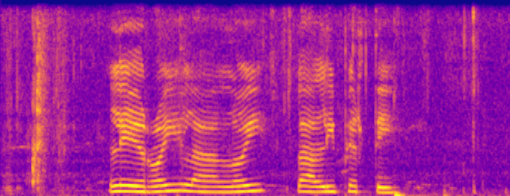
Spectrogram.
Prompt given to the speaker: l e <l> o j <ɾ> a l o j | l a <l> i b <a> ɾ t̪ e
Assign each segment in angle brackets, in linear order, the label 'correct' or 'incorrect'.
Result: incorrect, incorrect, correct, incorrect

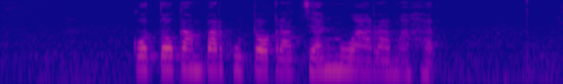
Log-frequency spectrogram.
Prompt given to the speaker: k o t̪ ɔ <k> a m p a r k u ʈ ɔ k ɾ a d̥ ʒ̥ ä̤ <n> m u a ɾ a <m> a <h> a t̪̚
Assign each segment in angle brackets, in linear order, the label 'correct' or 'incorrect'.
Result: correct, correct, correct, correct

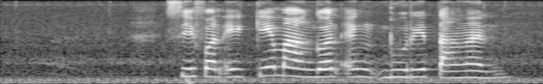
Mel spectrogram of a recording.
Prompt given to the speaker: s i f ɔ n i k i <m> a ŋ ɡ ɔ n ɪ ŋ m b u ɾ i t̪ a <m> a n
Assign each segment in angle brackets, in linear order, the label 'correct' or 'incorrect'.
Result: correct, incorrect

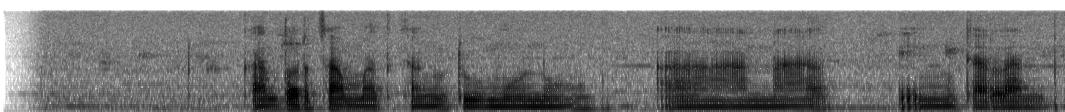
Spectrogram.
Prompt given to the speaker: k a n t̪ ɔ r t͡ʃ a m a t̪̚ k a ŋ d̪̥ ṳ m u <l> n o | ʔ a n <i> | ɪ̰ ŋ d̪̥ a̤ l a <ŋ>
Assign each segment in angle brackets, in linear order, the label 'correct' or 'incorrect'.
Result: incorrect, incorrect, incorrect

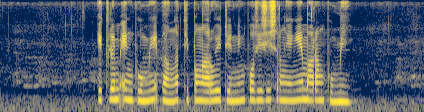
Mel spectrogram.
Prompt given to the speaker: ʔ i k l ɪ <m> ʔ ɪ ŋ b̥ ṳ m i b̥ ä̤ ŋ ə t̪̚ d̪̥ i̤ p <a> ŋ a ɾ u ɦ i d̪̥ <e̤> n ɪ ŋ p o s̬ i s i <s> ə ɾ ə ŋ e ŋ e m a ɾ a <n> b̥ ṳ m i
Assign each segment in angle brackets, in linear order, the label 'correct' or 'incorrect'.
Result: correct, incorrect, correct, correct, incorrect

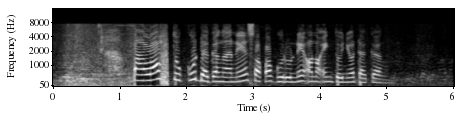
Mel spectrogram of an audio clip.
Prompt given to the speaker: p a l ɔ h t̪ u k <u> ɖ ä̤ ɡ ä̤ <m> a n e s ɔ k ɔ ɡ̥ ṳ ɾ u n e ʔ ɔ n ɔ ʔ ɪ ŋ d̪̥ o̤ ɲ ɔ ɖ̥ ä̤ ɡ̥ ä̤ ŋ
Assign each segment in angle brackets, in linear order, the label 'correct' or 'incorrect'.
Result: correct, incorrect

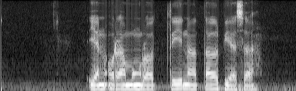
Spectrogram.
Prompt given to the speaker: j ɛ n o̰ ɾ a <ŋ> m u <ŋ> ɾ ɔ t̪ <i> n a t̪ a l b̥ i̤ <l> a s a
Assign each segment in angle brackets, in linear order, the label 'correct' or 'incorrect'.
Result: incorrect, correct, correct, incorrect

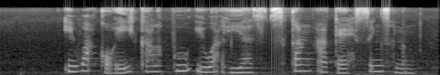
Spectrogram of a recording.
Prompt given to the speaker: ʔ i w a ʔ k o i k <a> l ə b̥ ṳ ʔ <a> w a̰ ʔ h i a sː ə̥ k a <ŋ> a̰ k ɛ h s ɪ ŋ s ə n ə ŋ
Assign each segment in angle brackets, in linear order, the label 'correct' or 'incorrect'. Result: correct, incorrect, correct

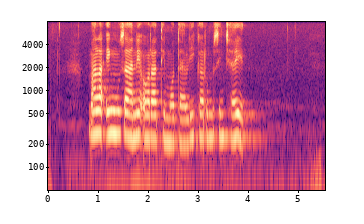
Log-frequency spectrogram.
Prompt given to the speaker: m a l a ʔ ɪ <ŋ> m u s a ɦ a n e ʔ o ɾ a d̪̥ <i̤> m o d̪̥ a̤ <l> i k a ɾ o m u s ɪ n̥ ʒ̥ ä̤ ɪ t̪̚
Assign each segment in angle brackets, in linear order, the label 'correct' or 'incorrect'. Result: correct, correct, correct

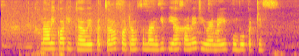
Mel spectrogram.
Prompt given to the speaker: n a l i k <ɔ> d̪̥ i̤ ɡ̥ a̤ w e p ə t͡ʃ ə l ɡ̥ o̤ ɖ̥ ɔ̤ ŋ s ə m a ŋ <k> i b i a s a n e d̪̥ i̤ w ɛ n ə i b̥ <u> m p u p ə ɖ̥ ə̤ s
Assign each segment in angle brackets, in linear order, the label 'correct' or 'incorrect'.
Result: correct, incorrect, correct

